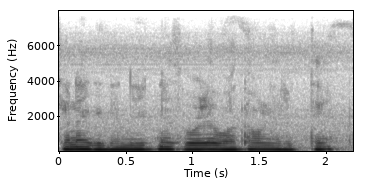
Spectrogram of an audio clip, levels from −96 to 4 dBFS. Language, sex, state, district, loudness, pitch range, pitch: Kannada, male, Karnataka, Koppal, -10 LUFS, 115-125 Hz, 120 Hz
